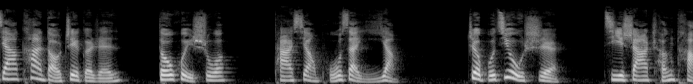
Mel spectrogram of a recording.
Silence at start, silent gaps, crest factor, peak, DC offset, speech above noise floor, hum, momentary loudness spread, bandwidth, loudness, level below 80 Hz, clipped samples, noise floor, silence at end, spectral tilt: 0 s; none; 16 dB; 0 dBFS; under 0.1%; 50 dB; none; 8 LU; 14.5 kHz; -17 LUFS; -56 dBFS; under 0.1%; -66 dBFS; 0 s; -4 dB/octave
